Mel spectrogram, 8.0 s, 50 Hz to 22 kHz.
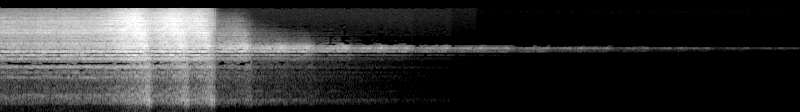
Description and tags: EFX sound created by Grokmusic on his Studios with Yamaha MX49
one-shot, drums, cymbals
